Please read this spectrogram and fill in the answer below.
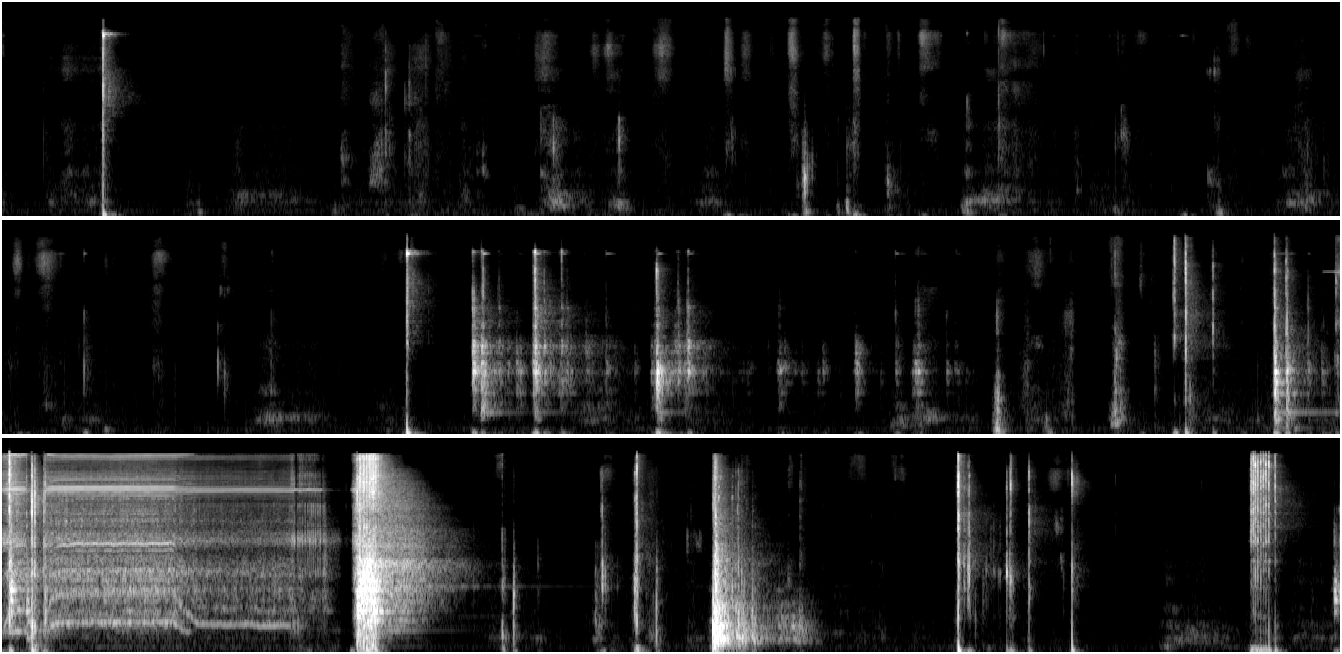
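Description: Hand tools clinking and clanking on metal: scattered faint clicks at first, then busier handling in the second half with a few sharp, ringing clanks and a steady noise lasting about three seconds.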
